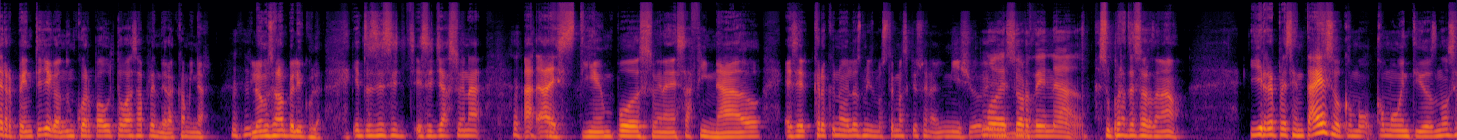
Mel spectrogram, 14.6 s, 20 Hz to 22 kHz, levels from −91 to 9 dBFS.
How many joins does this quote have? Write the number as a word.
zero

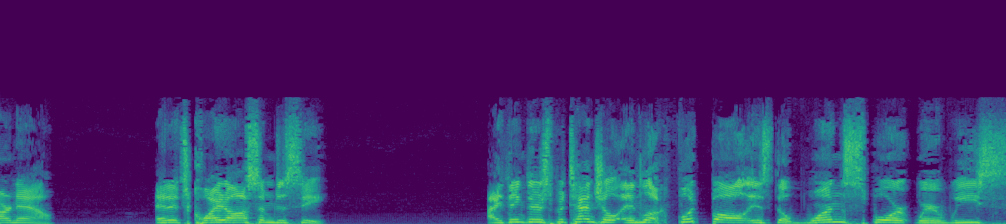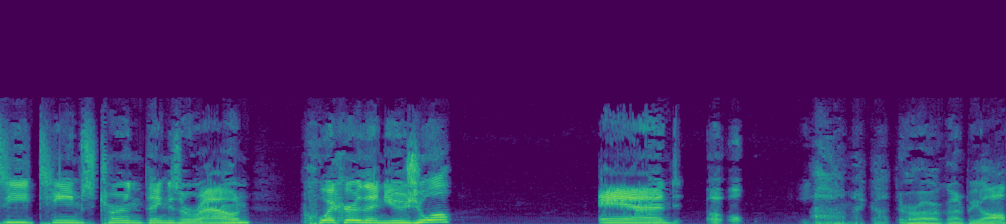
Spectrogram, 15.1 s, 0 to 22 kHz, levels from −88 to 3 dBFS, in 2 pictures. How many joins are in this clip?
one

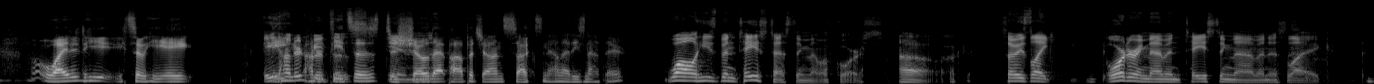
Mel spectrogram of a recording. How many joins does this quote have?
one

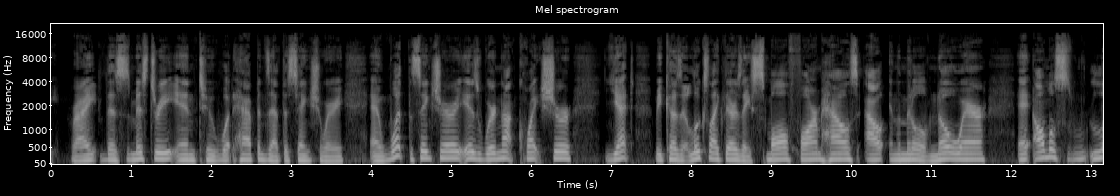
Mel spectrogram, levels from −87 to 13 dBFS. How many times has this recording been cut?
zero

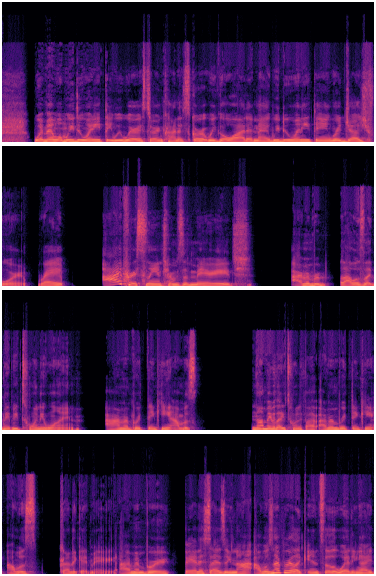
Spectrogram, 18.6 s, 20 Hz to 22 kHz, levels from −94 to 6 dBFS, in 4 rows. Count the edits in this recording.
one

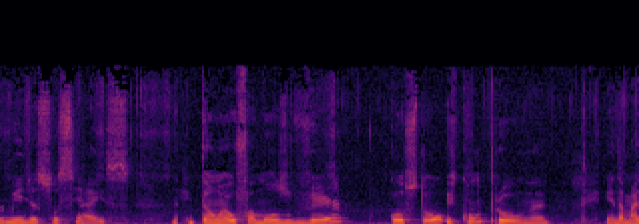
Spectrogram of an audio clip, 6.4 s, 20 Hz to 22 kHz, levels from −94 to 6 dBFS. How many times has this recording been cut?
one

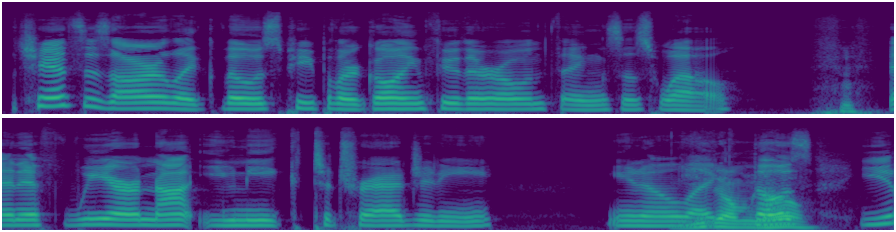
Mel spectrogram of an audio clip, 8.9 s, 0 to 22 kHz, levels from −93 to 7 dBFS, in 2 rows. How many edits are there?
zero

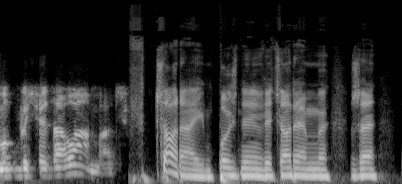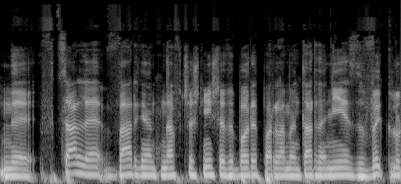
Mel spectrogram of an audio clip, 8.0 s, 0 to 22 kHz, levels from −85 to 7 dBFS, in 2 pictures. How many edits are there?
two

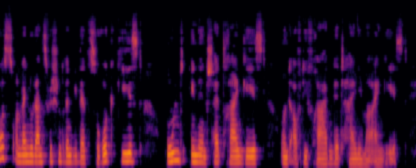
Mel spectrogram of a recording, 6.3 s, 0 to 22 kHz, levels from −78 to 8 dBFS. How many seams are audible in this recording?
zero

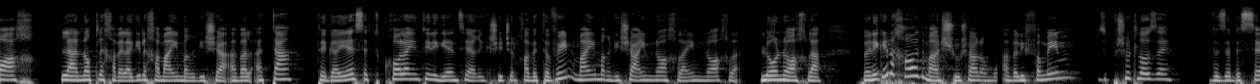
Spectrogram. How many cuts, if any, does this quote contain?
two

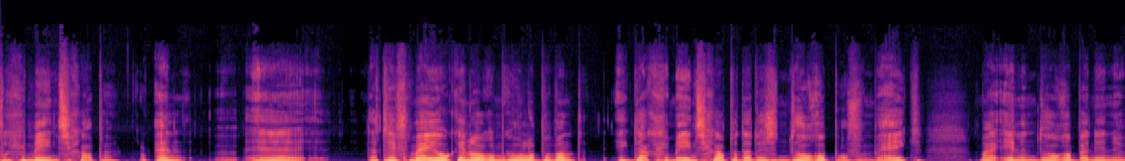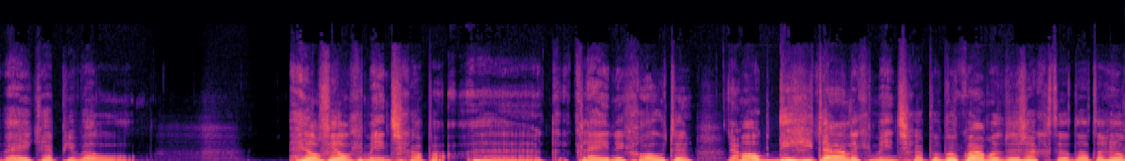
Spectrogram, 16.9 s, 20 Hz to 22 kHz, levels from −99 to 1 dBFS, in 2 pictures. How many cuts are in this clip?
one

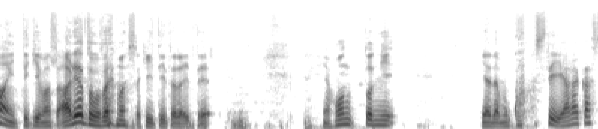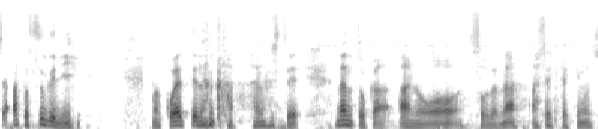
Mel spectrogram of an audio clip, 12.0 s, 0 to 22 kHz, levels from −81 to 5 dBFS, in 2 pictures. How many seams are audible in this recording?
zero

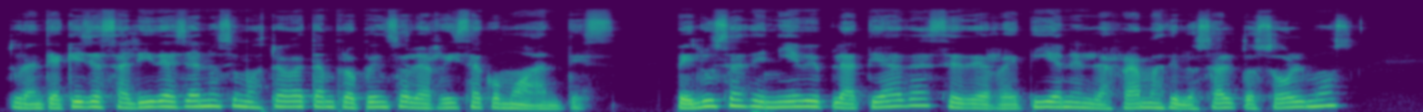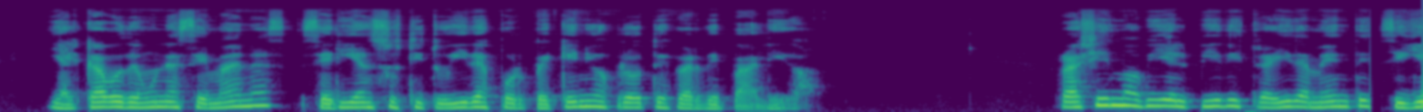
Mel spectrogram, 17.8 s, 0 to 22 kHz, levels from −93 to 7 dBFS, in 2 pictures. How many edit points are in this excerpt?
one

